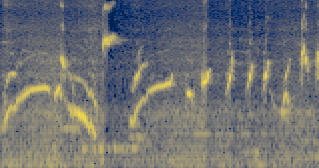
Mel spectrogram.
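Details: White-rumped shama song used as a lure and tutor for other shamas: long slurred whistles sweeping up and down, then a run of short rising chirped notes repeated quickly.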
